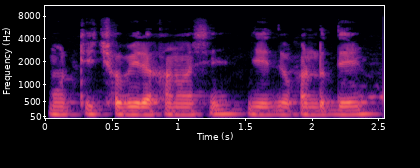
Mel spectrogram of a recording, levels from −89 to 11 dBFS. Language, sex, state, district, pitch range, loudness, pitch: Bengali, male, West Bengal, Jalpaiguri, 115-125 Hz, -24 LUFS, 115 Hz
